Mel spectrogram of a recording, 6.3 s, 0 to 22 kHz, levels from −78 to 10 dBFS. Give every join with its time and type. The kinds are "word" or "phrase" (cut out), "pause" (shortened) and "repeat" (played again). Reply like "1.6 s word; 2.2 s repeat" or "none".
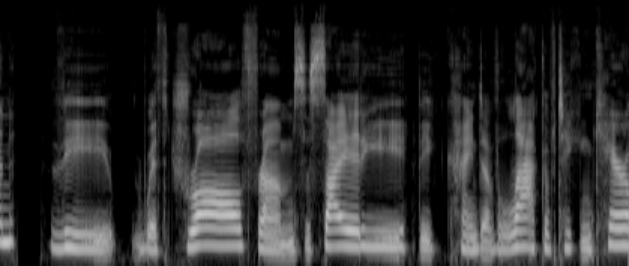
4.1 s pause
